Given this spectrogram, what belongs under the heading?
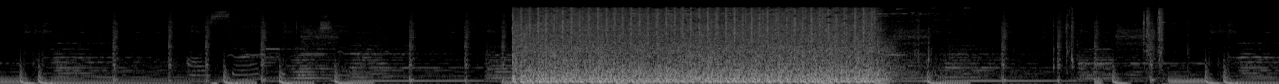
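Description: A full magazine of automatic gunfire from the PUBG video game unloads in one dense, continuous burst lasting a few seconds, loud and sharp. Quieter clicks and handling noises come before and after.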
